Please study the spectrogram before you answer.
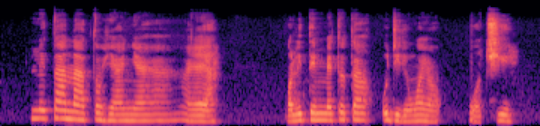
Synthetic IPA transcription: le˦ta˦na˨a˨tʊ˦ɦja˦ɲa˦ja˦ja˦ | kʷa˨li˦te˦m̩˦me˦tʊ˦ta˦o˦d͡ʒi˨ɾi˨ŋʷa˦jɔ˨ | k͡pɔ˨t͡ʃi˦e˦

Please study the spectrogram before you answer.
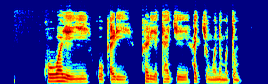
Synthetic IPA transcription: kʷʰoː˦waː˦jaː˨ji˦kʷʼoː˨kʼɐ˦ɽiː˦ | kʰɐ˦ɽja˨taː˦kʲeː˨ha˦kʲːɪ˨ŋwɐ˦ni˦mʊ˨tʊ˦˨m

